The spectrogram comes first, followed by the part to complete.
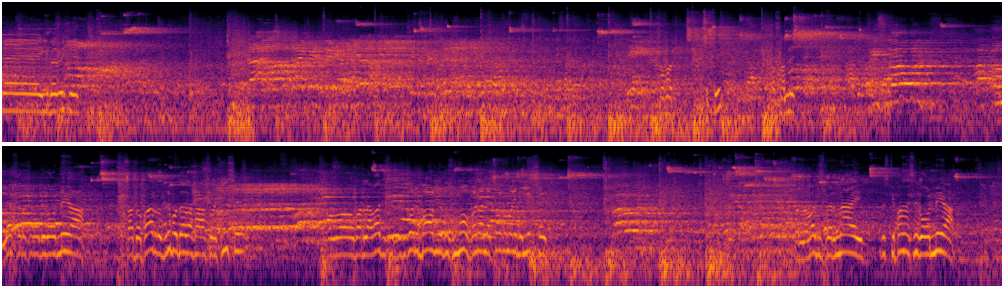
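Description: A basketball being bounced on a wooden court during a game, the bounces echoing in a large sports hall, with voices talking and calling over it almost throughout.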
